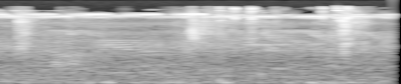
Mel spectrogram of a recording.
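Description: Quiet outdoor garden ambience: a steady high-pitched hiss with a few faint clicks about a second in and near the end.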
